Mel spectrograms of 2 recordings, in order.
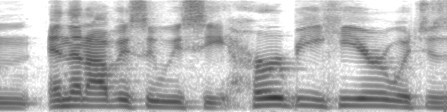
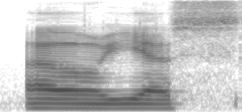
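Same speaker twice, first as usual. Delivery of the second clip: depressed, miserable robot voice; 3 semitones lower than usual. Describing a depressed movie robot, doing its voice like Alan Rickman. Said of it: "Alan Rickman's voice like that".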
